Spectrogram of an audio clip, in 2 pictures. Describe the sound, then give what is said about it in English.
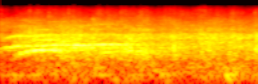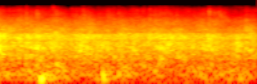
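A crowd of the graduating class at a Darden graduation ceremony applauds themselves in a steady, dense wash of clapping that holds throughout, with a brief cheer or whoop rising above it at the start before the clapping continues evenly. “So give a round of applause for yourself.”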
